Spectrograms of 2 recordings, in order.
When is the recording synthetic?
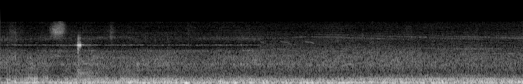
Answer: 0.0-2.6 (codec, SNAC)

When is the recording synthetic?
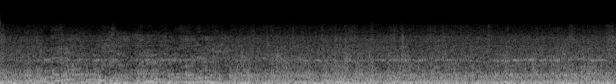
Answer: 0.4-2.3 (codec, SNAC)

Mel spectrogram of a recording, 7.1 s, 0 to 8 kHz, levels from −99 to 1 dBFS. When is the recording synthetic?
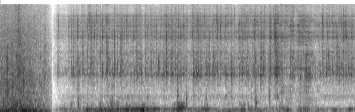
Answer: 5.6-6.4 (codec, SNAC)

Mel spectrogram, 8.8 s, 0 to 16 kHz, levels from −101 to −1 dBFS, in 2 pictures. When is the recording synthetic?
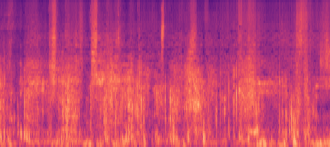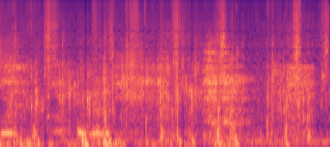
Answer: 0.4-1.5 (codec, SNAC); 2.3-7.1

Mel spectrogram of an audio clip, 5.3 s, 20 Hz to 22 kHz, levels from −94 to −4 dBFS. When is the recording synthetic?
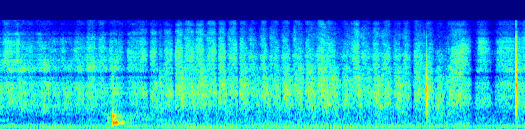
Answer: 0.0-1.6 (codec, SNAC); 4.7-5.3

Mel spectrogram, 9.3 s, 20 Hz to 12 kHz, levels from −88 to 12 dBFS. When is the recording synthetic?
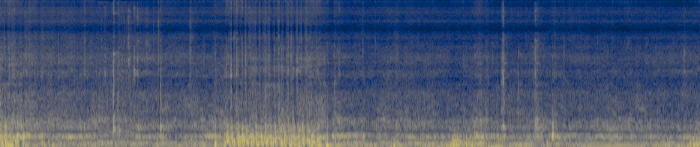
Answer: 0.0-1.3 (codec, SNAC); 1.8-9.3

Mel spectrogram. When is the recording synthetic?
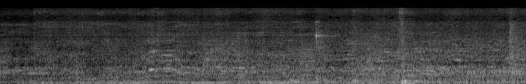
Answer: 0.0-3.2 (codec, SNAC)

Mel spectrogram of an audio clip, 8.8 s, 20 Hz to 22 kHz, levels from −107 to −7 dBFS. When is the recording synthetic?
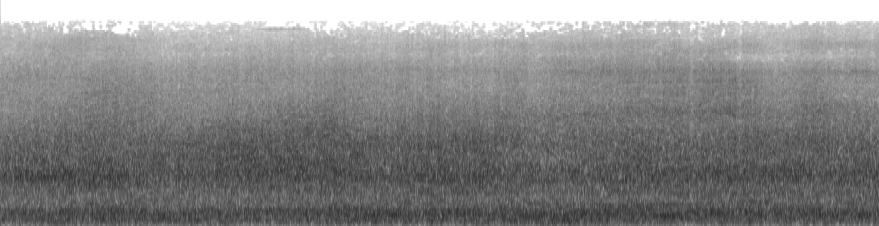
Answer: none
